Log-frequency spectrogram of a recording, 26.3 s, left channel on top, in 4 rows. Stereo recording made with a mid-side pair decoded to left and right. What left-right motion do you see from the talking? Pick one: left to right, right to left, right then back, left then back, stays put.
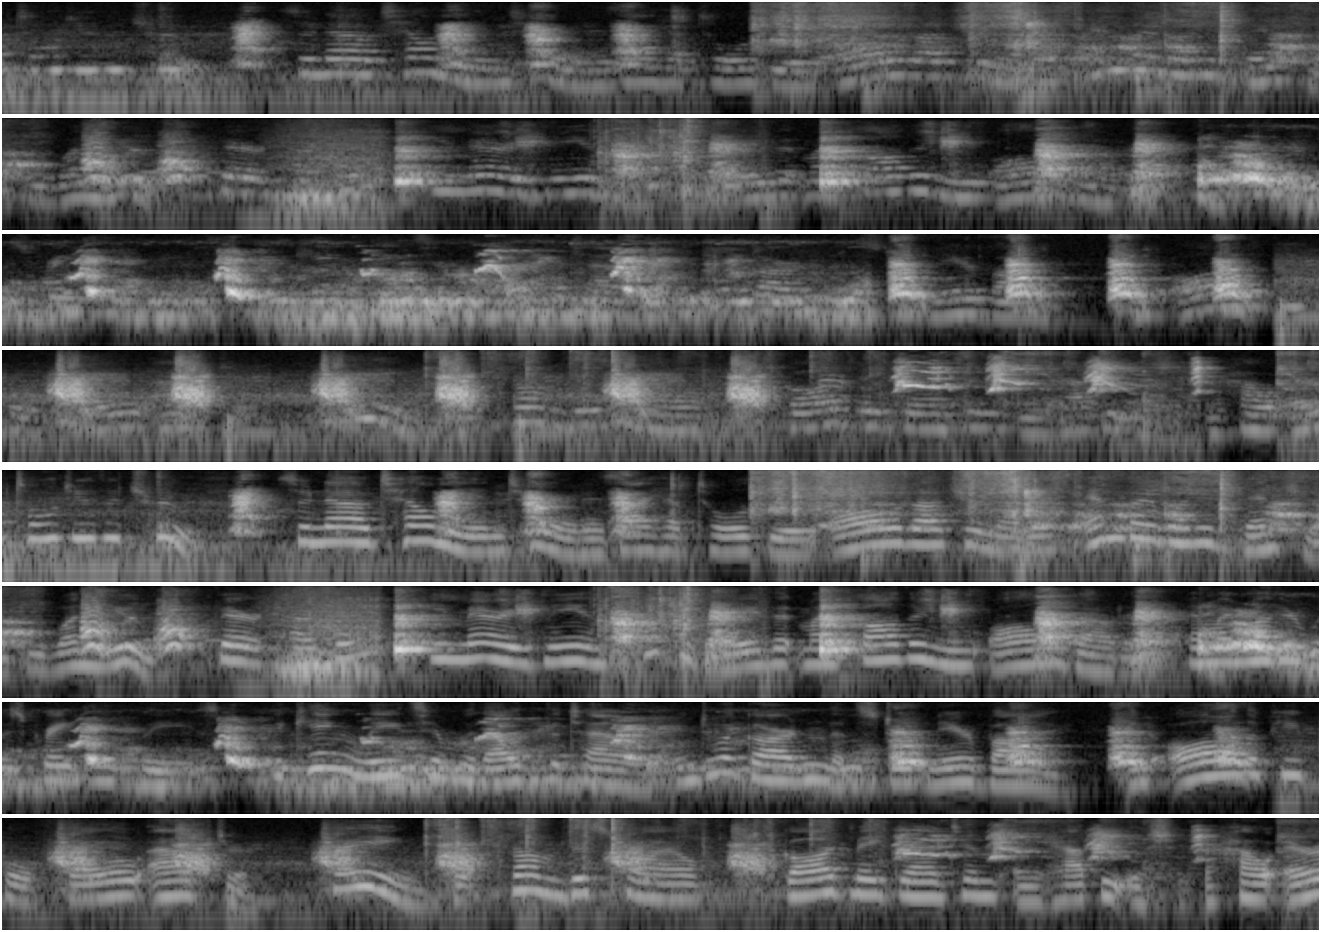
stays put.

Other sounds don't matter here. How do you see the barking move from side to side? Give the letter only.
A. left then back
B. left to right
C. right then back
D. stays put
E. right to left
E.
